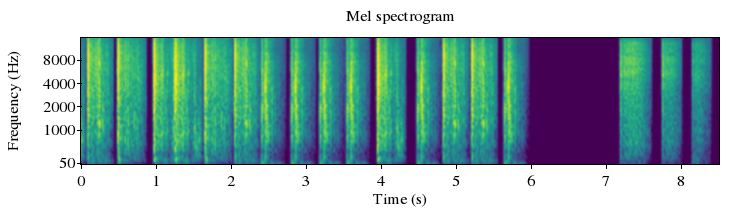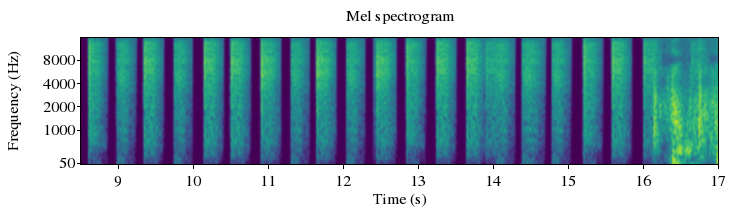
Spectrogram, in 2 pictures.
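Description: Footsteps crunch steadily on sand and grass.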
